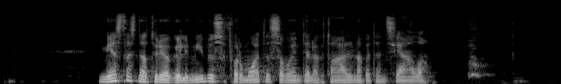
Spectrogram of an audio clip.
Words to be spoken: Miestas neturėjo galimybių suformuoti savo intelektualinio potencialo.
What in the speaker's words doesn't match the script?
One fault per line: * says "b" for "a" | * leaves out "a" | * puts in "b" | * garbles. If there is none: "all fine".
all fine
